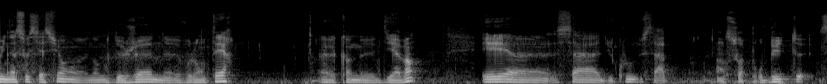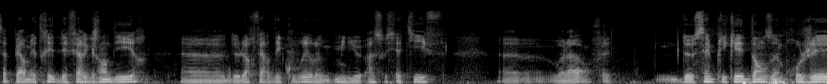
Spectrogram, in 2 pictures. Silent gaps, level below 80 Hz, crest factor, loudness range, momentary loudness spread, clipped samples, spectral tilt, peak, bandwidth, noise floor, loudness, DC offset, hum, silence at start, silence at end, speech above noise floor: none; -40 dBFS; 20 dB; 4 LU; 14 LU; under 0.1%; -6.5 dB/octave; -6 dBFS; 13 kHz; -51 dBFS; -27 LUFS; under 0.1%; none; 0 s; 0 s; 25 dB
